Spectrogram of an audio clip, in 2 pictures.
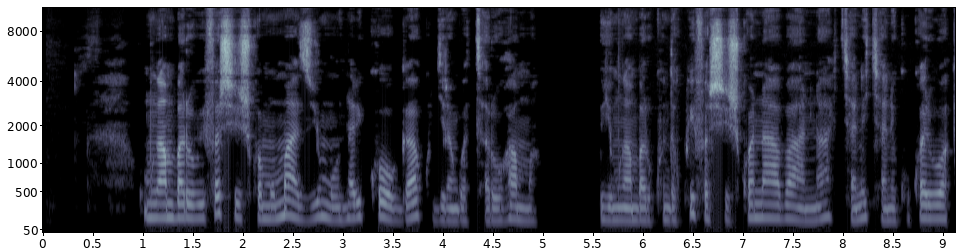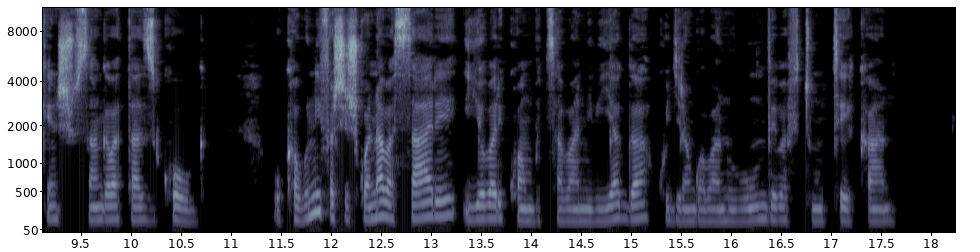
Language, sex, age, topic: Kinyarwanda, female, 25-35, education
